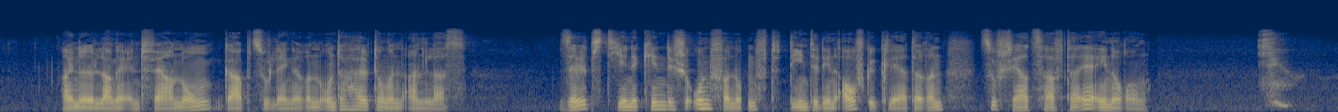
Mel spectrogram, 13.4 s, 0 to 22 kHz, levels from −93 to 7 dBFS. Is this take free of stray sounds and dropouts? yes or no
no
